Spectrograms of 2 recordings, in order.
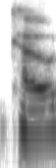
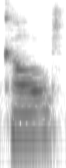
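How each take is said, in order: First: The word sounds like code, without an l. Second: The word is said with a clear l sound. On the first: "sometimes I'll say code" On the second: "instead of cold"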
